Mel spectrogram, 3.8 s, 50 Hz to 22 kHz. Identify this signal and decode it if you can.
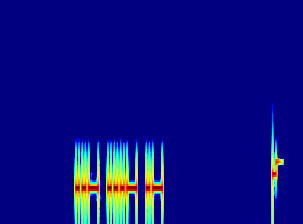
Morse code, heard as a keyed tone, about 30 wpm, 700 Hz. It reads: UVA
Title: All Cut Numbers - 3-Digit 30wpm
